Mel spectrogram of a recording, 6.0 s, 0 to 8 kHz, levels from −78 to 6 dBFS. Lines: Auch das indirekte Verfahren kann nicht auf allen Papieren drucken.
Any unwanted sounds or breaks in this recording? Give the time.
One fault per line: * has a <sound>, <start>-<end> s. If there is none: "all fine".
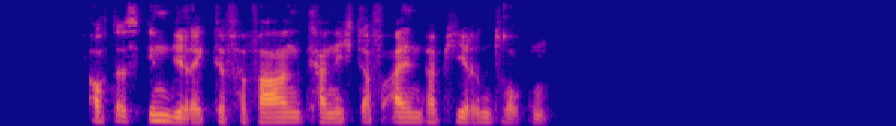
all fine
